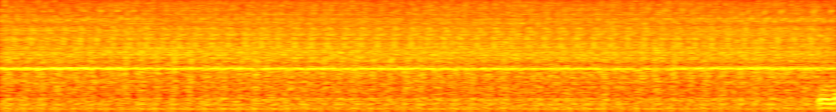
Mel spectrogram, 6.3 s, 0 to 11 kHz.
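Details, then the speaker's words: Long-dormant Audi turbo idling after revival: fast light ticking over a lumpy idle, lifters not pumped up with oil in 10 years and cylinder one dead from a failed injector; no leaks seen. "I don't see any leaks so far nothing's dripping and we know number one is not firing the injector suck and that taking the lifters are haven't been pumped up with oil in 10 years so we'll let it run for a little bit"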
